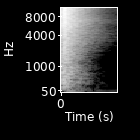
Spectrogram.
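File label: tom a impulse response, studio live room drum set; genesis 6 studio live room drum set; b-format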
